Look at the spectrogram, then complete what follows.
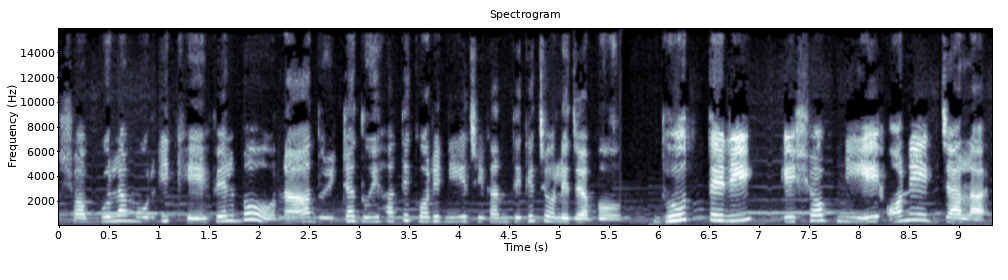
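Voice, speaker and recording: A woman voicing a greedy, scheming eagle thief in a cartoon, grumbling away to itself. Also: very high voice. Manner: grumbling self-talk. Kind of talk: cartoon character acting.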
